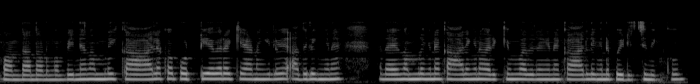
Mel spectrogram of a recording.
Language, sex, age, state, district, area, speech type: Malayalam, female, 18-30, Kerala, Wayanad, rural, spontaneous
